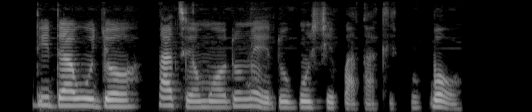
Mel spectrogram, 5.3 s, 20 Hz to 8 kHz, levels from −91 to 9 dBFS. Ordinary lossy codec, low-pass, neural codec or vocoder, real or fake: none; none; none; real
